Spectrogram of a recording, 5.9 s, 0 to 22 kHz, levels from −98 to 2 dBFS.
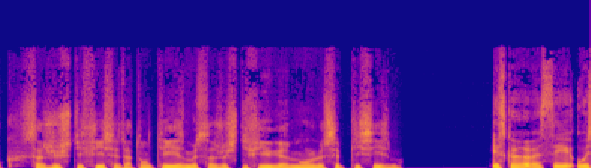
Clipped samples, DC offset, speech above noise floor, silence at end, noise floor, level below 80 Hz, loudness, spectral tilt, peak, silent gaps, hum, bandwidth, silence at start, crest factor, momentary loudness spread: under 0.1%; under 0.1%; 65 dB; 0 s; -81 dBFS; -40 dBFS; -17 LUFS; -6 dB/octave; -2 dBFS; none; none; 15.5 kHz; 0.1 s; 16 dB; 7 LU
